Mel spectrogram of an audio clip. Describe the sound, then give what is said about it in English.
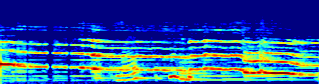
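A pet dog howls in long, wavering notes that slide up and down, fairly loud, singing along with sustained piano tones being played underneath; no one speaks. “Well, making music with my dog is one of my motivations to learn music, and I love that she cooperates with my piano and sings, and she's the centre of our lives.”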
